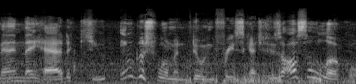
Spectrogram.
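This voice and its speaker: Noticeable background noise runs behind this recording. A man with a fairly high pitch talks at a very fast pace. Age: 40s. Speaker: comic fan vlogger. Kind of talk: casual chat.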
